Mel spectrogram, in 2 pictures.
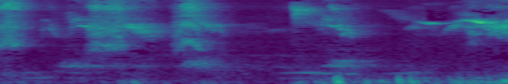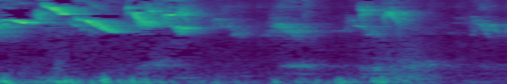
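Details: Captive tico-tico (rufous-collared sparrow) males with females: loud, high chirps in quick clusters, then a run of sweeping, slurred notes. A low rumbling noise sits beneath.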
